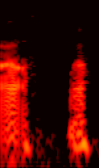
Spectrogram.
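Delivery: mild muttered letdown at the dealership; quiet resigned sigh. Retold or imitated. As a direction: let the air out, resigned. Disappointed at the dealership.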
